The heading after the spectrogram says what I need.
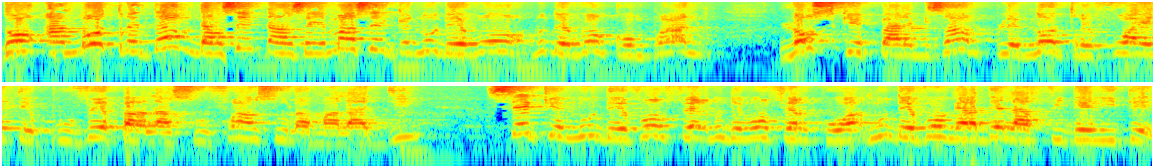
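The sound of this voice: A man speaks at an extremely high pitch and a moderate pace, with ordinary pitch variation and few pauses.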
